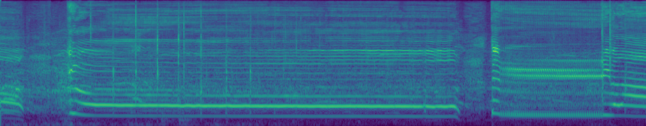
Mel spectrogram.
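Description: A football commentator's long drawn-out goal cry: one shouted note held for about five seconds, sliding down in pitch as the breath runs out. After a short break for breath a fresh held note starts, with a fast trembling waver.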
